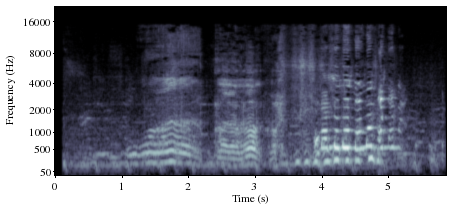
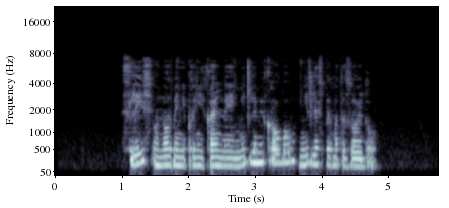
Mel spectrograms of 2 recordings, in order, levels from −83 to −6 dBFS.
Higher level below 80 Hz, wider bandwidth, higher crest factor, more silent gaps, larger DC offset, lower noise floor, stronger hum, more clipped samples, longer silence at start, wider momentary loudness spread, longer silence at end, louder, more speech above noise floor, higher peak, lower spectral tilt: about the same, -62 dBFS vs -58 dBFS; first, 15.5 kHz vs 7.6 kHz; about the same, 20 dB vs 18 dB; neither; neither; second, -42 dBFS vs -69 dBFS; neither; neither; second, 0.1 s vs 1 s; first, 25 LU vs 6 LU; second, 0 s vs 0.95 s; about the same, -21 LUFS vs -22 LUFS; second, 24 dB vs 47 dB; first, -2 dBFS vs -6 dBFS; second, -3 dB/octave vs -7.5 dB/octave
